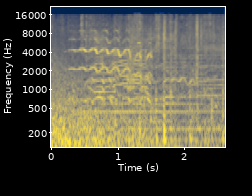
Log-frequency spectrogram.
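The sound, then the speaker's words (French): Two horses harnessed to one of the queen's carriages whinny loudly and repeatedly, rearing at fire and noise during a violent storm with thunder. Their wavering neighs overlap above a dense, rumbling background of agitated movement, with a few sharp knocks near the end. “Deux de nos chevaux, attelés à l'un des carrosses de la reine, se cabrèrent à cause du feu et du bruit.”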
